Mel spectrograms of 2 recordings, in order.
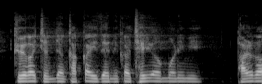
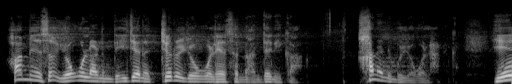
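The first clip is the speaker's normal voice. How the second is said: ordinary talk, nothing marked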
